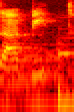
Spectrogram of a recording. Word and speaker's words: habitent: an EZ, ils, elles habitent with an ENT. The ENT is not pronounced.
